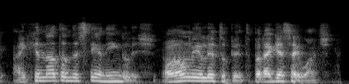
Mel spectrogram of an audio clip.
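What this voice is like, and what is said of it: Bad put-on French accent. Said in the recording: “That was a really bad accent. ... Edit French accent.”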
